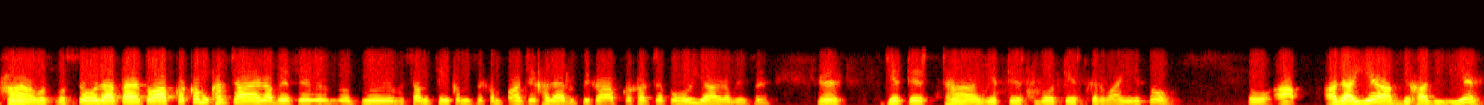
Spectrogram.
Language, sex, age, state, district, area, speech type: Hindi, male, 45-60, Madhya Pradesh, Hoshangabad, rural, conversation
